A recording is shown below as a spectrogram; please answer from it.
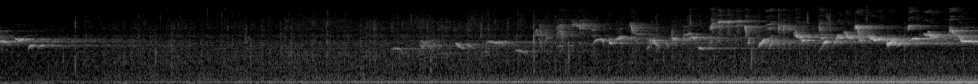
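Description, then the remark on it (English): A blackcap sings a rich, warbling run of varied high phrases that builds and grows louder after a quiet start, over a low steady hum and soft rain patter. “Yeah, just quickly share about kind of like so how do I mean by having this here, the black cap sound, and it's in the raining day.”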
